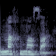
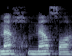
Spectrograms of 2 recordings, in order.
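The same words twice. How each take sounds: First: "مخمصة" with both m vowels dark; wrongly heavy mim. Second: Slow "مخمصة" with thin front a after each m; light mim. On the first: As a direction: thicken both mims of "مخمصة". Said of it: "فلا تقل مخمصة". (تفخيم ميمي "مخمصة") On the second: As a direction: keep both mims of "مخمصة" light. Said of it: "بل قل". (ترقيق ميمي "مخمصة") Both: Shown as a demonstration.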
